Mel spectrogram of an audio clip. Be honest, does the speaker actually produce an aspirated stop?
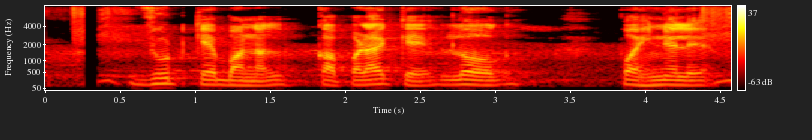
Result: no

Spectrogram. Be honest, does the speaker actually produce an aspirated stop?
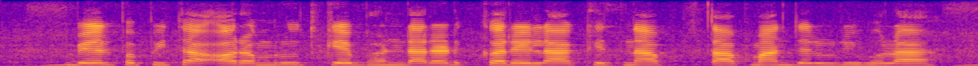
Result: no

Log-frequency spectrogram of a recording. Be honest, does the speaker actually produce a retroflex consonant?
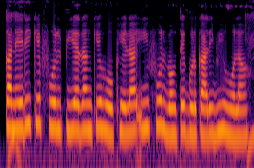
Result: yes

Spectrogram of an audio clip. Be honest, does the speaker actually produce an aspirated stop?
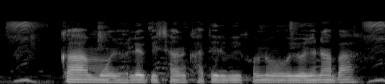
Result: yes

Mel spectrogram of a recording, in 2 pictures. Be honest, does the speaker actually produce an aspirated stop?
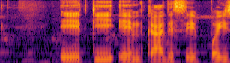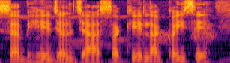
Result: no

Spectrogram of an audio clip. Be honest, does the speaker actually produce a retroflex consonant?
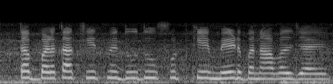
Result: yes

